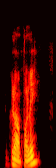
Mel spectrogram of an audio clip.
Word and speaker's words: Agropoli: sort of south of the city of Agripoli. How do you say it? Agripoli? – Agropoli.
